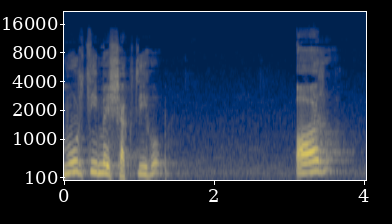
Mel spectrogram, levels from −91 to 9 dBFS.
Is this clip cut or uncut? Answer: uncut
